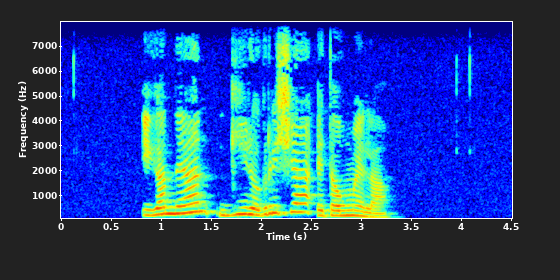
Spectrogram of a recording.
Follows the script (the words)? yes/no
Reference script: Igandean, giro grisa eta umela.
yes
